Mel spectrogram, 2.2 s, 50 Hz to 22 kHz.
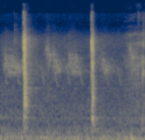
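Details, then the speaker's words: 2002 Dodge Ram 1500, no crank, starter relay jumped; two sharp single clicks about a second apart with no cranking after either; solenoid engages but the starter motor is dead. "let's hit the switch and actually listen to that started just click do it one more time"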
